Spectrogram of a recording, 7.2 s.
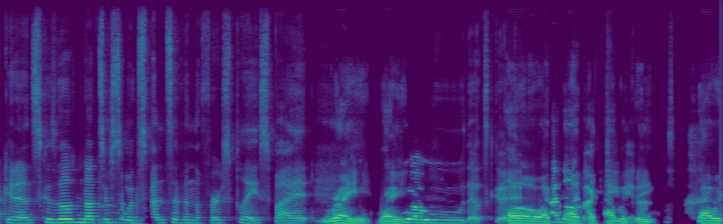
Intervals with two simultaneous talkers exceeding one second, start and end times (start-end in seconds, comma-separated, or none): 5.0-6.6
